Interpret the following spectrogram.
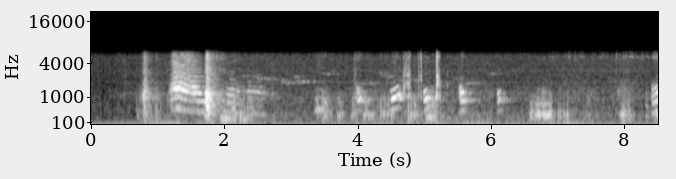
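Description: A small child's high-pitched vocalizing: a loud squeal about a second in, followed by short babbled syllables and another brief call near the end.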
